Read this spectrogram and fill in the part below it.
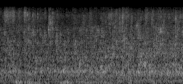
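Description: Water dripping and trickling from tubing into aquaponic grow beds, a continuous close splashing wash with dense fine droplet texture and no pauses.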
